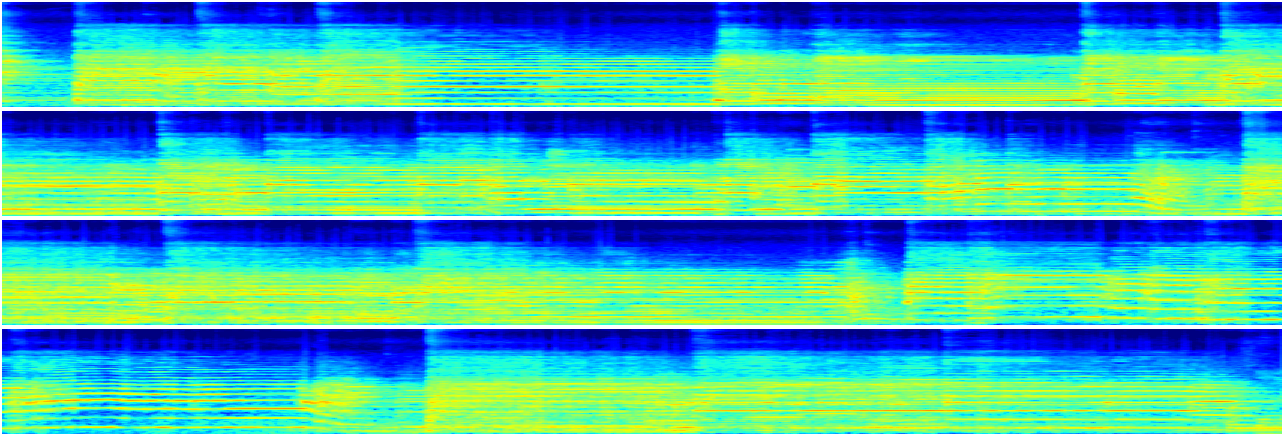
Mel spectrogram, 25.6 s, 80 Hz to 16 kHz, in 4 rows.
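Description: Electric guitar with a delay effect played through a Blackstar 3-Fly mini amp, a loud, continuous run of melodic notes with repeating echoes trailing behind each phrase and no talking over it.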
